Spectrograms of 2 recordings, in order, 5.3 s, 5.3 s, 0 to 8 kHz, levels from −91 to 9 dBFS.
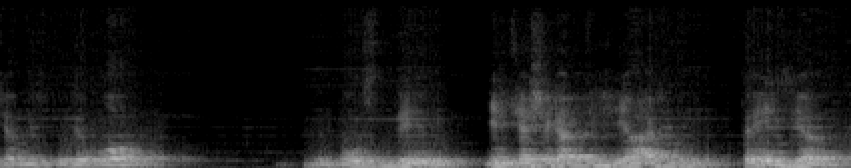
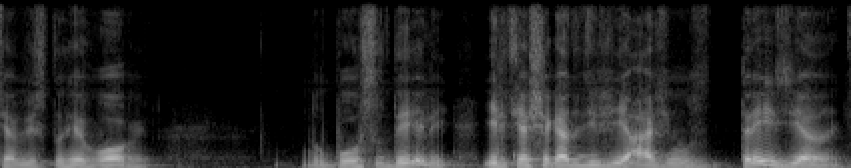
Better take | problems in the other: second | noise reduction (neural separator model SepFormer DNS4)

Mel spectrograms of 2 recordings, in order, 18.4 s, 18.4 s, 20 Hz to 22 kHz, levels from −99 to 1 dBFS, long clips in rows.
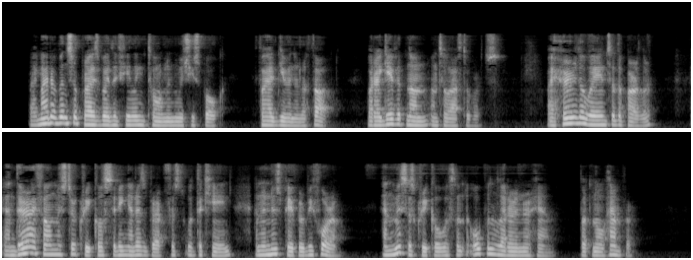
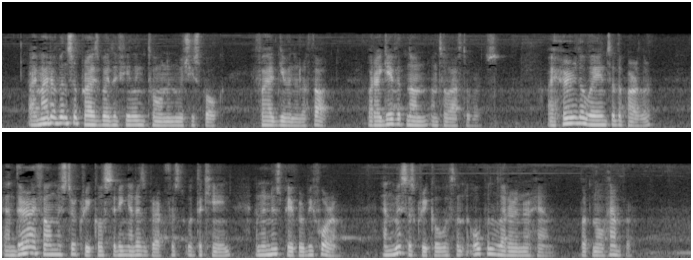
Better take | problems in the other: second | noise reduction (neural mask model DeepFilterNet 3)

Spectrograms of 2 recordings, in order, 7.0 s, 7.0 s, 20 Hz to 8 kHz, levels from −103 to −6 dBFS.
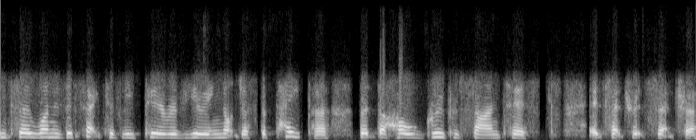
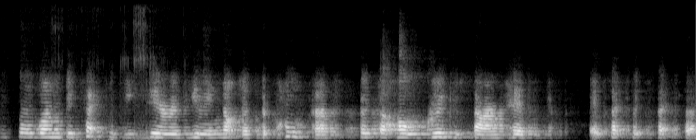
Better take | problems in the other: first | noise reduction (neural mask model DeepFilterNet 3)

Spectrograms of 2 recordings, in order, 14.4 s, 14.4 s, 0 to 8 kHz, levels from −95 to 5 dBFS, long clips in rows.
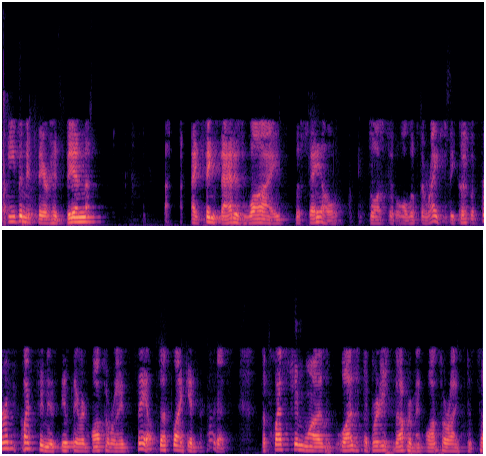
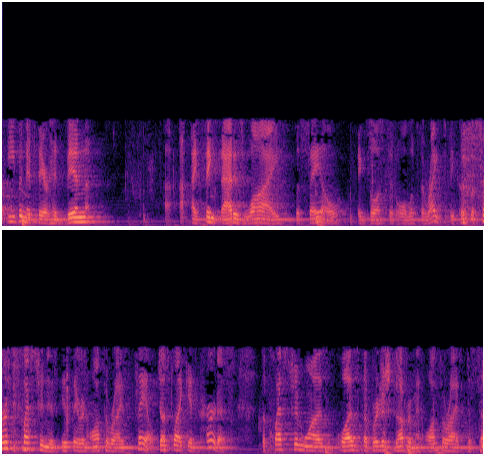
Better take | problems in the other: second | noise reduction (neural mask model DeepFilterNet 3)

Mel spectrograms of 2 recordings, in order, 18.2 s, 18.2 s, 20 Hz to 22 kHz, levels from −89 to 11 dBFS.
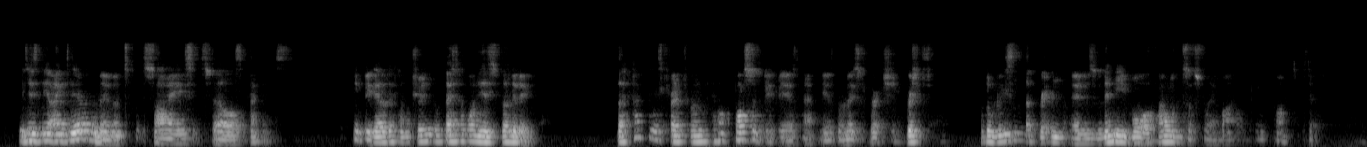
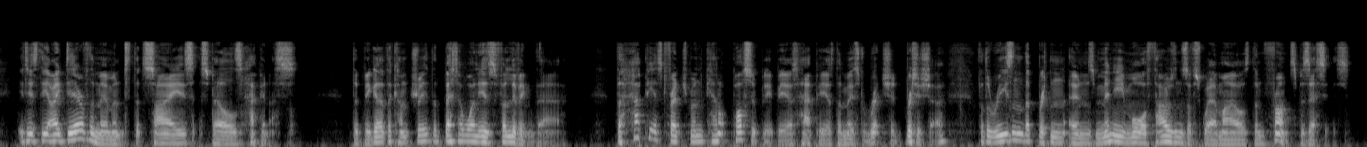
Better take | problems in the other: second | noise reduction (neural mask model DeepFilterNet 3)

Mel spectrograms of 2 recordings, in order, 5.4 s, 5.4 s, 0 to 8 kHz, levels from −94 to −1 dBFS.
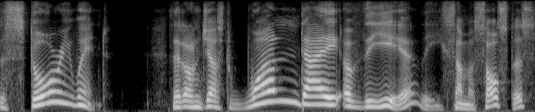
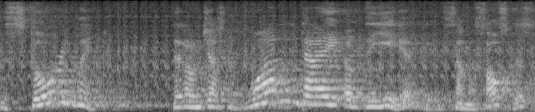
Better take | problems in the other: first | background sound (Engine starting / Car); 18 dB below the speech // room echo; dies away in 2.9 s

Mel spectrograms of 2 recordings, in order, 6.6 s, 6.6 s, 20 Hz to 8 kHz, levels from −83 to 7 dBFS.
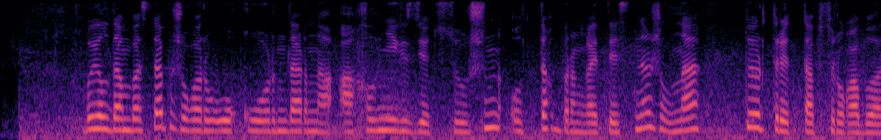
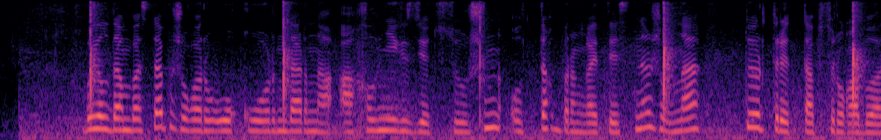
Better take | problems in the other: first | background sound (Hands); 10 dB below the speech

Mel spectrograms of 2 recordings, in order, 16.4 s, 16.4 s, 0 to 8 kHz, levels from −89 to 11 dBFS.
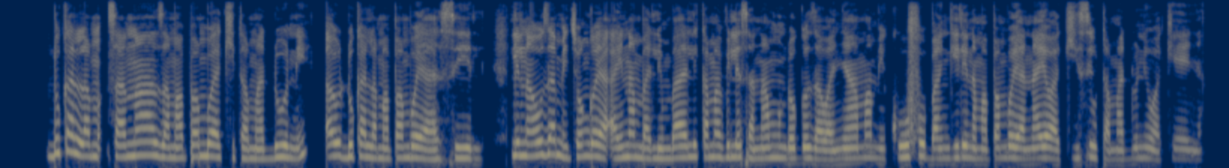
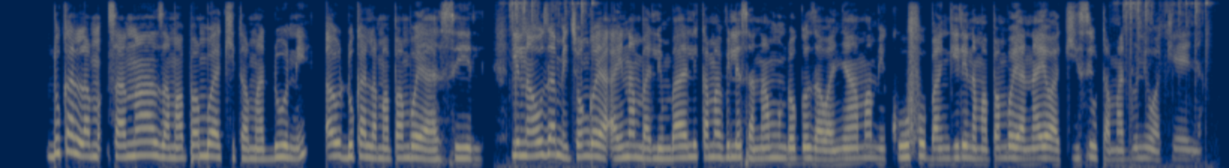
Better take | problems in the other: first | background sound (Coin (dropping)); 11 dB below the speech

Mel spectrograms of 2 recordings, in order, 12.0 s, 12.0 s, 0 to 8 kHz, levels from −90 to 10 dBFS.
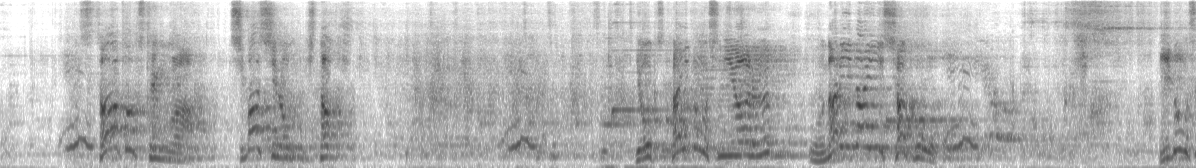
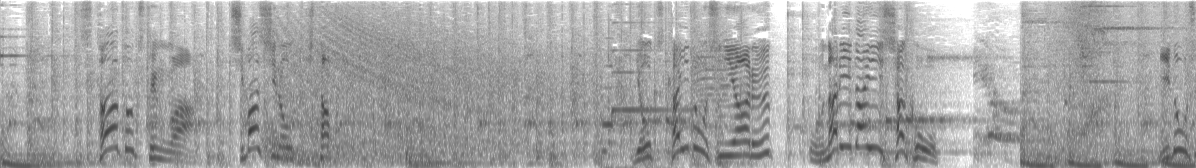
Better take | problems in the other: second | noise reduction (neural separator model SepFormer DNS4)

